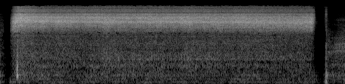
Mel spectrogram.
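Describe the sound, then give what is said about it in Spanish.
A voice imitates the white-noise hiss of a low-cost audio console's saturating microphone input: a long, steady 'shhh' lasting about three seconds, loud and unbroken, then cutting off sharply. “Cuando yo la conecté me encontré con la sorpresa de que tenía un sonido blanco, como un...”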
